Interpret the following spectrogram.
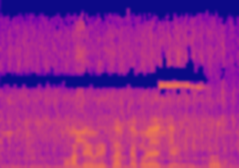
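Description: A steady low rumble of idling vehicle engines in street traffic runs under a voice that talks briefly in the middle.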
